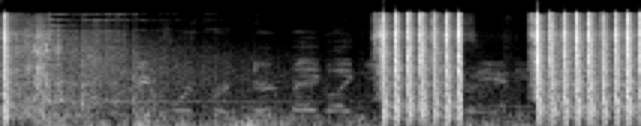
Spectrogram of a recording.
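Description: Belt-fed machine gun firing two short bursts of rapid shots, the first about two and a half seconds in and the second about half a second after it, each lasting well under a second.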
